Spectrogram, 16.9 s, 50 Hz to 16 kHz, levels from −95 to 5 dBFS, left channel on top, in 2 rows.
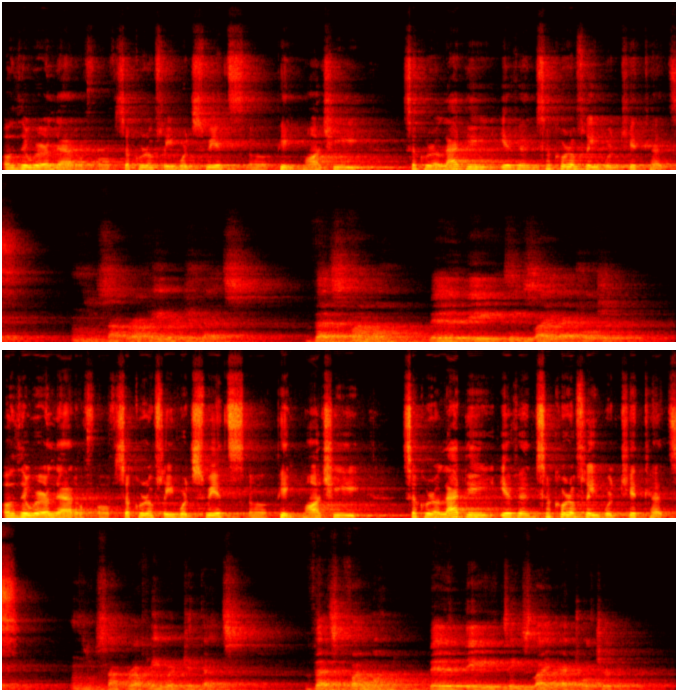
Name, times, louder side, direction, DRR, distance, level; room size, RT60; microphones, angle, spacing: voice 1, 0.0-4.5 5.0-8.6, right 4 dB, 35° right, 12 dB, 0.4 m, -28 dB
voice 2, 9.3-11.4 12.2-13.3 13.7-16.0, right 1 dB, 90° right, -4 dB, 1.8 m, -36 dB
12.5 x 11.0 x 5.7 m, 2.9 s
head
